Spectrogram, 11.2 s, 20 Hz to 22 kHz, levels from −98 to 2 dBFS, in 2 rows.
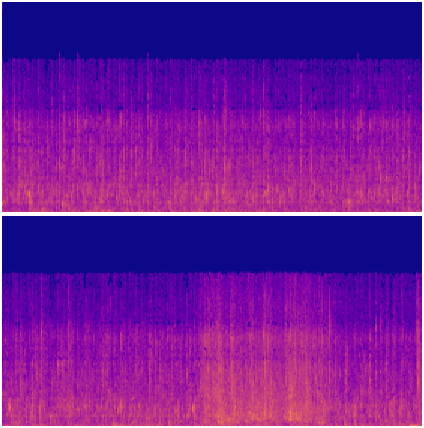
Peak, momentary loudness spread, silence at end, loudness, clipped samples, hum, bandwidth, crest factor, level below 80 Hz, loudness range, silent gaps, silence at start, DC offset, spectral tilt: -16 dBFS; 9 LU; 0 s; -39 LUFS; under 0.1%; none; 16 kHz; 24 dB; -52 dBFS; 6 LU; none; 0 s; under 0.1%; -2 dB/octave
